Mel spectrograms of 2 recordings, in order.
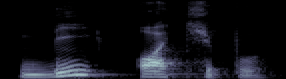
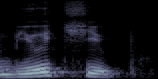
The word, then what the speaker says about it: biótipo: Olha como é que fala isso. Biótipo. O pessoal fala como? Biotipo. Mas tá errado, o certo é biótipo. Pô, você é magrinho assim? Esse aí é o teu biotipo. Não, esse aí é o seu biótipo, tá bom?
